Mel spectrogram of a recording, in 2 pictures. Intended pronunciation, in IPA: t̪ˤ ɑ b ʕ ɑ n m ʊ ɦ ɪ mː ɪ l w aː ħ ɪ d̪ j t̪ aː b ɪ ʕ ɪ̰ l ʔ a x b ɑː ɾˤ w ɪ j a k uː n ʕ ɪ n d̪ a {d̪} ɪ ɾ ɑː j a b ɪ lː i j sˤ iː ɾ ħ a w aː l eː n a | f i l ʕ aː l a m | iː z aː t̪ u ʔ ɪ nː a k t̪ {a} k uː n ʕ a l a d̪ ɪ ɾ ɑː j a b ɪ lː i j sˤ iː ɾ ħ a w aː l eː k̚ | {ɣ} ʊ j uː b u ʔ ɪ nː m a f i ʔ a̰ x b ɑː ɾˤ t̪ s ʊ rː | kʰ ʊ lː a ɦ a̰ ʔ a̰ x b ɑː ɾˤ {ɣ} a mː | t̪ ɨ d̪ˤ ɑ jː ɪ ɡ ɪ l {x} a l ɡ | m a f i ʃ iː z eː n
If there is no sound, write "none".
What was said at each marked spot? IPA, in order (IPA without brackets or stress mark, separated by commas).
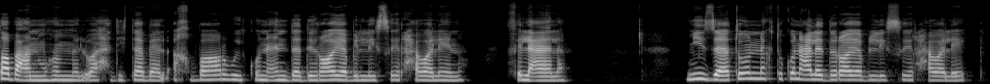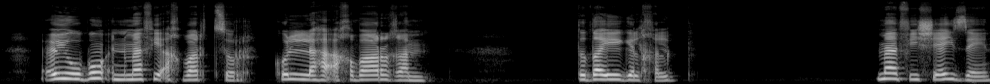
d̪, a, ʕ, ɣ, x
